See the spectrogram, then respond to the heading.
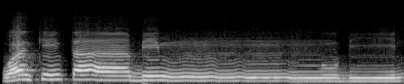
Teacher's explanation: Bermakna kita kena masukkan ke dalam huruf mim. Huruf ba ni, tanwin ni, masukkan ke dalam huruf mim berserta dengan dengung. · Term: idgham ma'al gunnah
